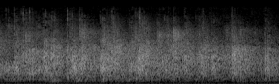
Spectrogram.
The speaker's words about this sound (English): Yeah, you can give them a hand.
